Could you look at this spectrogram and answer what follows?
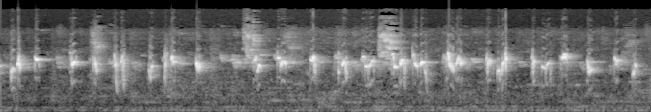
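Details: Yellow-vented bulbul giving a loud, harsh, emotional song used to provoke other bulbuls into answering: rapid bubbly chirped notes repeated several times a second, steady and unbroken throughout, with a faint low hum underneath.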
